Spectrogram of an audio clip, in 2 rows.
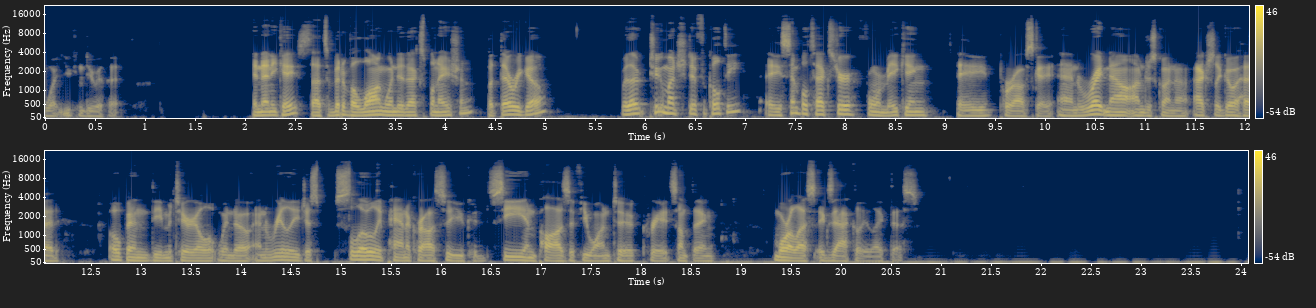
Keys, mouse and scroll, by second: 5.4 click, 10.4 click, 14.5 middle click, 18.8 n, 21.2 click, 23.9 middle click.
